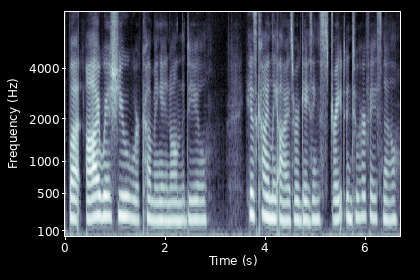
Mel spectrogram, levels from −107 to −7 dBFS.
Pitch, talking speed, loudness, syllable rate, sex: 210 Hz, 170 wpm, -18 LUFS, 4.4 syllables/s, female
